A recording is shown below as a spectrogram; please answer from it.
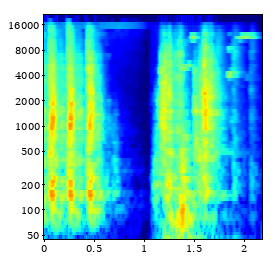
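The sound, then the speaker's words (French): Three firm, evenly spaced knocks on a door land as low, hollow thuds. After a short silence comes a longer, muffled rumbling stretch of further door noise. “Soudain, on frappa à la porte.”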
